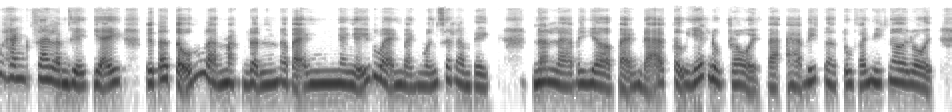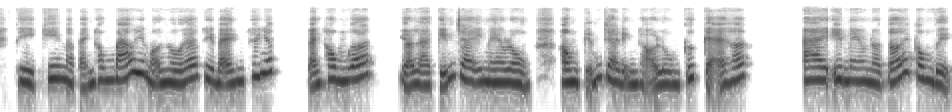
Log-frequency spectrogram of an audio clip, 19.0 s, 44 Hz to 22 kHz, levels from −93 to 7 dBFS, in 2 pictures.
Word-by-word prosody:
hăng 295 -4 -1
say 275 -2 +1
làm 225 -4 +2
việc 200 -2 +1
vậy, 205 +4 +2 0.2
người 220 - +3
ta 280 +5 +3
tưởng 355 - +2
là 240 -7 +1
mặc 215 +1 +2
định 205 +1 0
là 225 - -2
bạn 195 - -1
ừm, 215 +1 +3
ngày 215 -1 +2
nghỉ 200 +6 0
của 320 - +1
bạn 205 -7 +1
bạn 190 0 -4
vẫn 190 +3 -2
sẽ 245 +4 -4
làm 205 -5 -2
việc. 180 -2 -2 0.4
Nên 230 +2 +3
là 200 -5 -1
bây 215 0 0
giờ 200 -6 +1
bạn 195 +2 -2
đã - - -2
tự - - -2
giác 290 +6 +1
được 265 -6 +1
rồi 205 -2 -3
và, 175 -1 -4
à, 180 -1 -5
biết 235 +4 -1
là 215 -4 -3
tui 205 +1 -2
phải 200 +2 -1
nghỉ 225 -2 +1
ngơi 230 -4 0
rồi, 190 -3 -1 0.4
thì 225 -4 +2
khi 280 0 +3
mà 255 -5 +1
bạn 180 +6 -2
thông 260 +2 -2
báo 265 +5 +3
với 390 -2 +7
mọi 250 - +1
người 225 -1 +3
á, 285 +3 +2
thì 260 -4 +1
bạn 220 +3 +1
thứ 315 - +2
nhất, 395 +4 +2 0.3
bạn 195 +3 0
hông 265 -1 +3
có, 270 - +3 0.5
gọi 190 0 +2
là, 195 -2 0
kiểm 195 - -1
tra 290 -6 +2
email 230 -1 +2
luôn, 215 -4 +2 0.3
hông 230 -1 +4
kiểm 245 +6 -2
tra 280 -6 +2
điện 210 -1 0
thoại 210 - -4
luôn, 205 0 0
cứ 285 - +2
kệ - - 0
hết. 285 +6 +1 0.5
Ai, 255 0 +2
email 250 -2 0
nào, 215 -3 0
tới 270 - +2
công 270 -4 +2
việc, 200 -6 0
225 Hz, 250 wpm, -23 LUFS, 205-260 Hz, 0.5 s, với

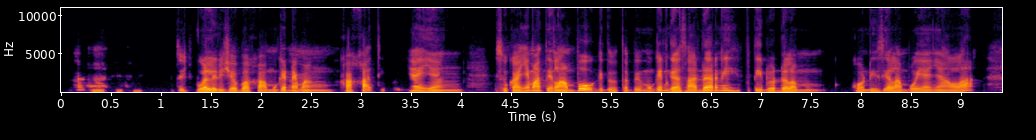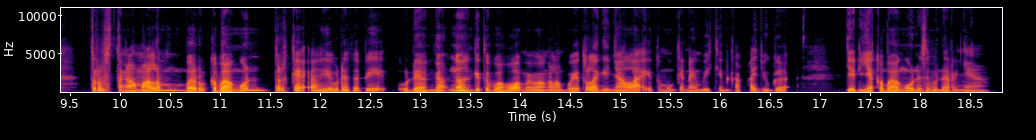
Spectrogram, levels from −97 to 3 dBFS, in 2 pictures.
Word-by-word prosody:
Nah, 150 -2 -8 0.7
itu 195 - -7 0.2
boleh 160 0 +7
dicoba 170 +3 +3
Kak, - - +2
mungkin 175 +7 0
emang 145 -5 -2
Kakak 200 +8 +2
tipenya 165 +5 -3
yang 155 -5 -1 0.5
sukanya 165 +4 +1
matiin 195 -3 +5
lampu 180 +9 +7
gitu, 150 -2 -6
tapi 185 +5 -6
mungkin 195 +3 -1
nggak 145 -1 +4
sadar 185 +7 +6
nih, 215 -3 -2
tidur 165 0 -1
dalam 160 +3 0 0.3
kondisi 160 +3 -1
lampunya 165 -1 0
nyala. 150 -2 0 0.6
Terus, 215 +3 -1
tengah 180 -1 -1
malam 225 +11 +1
baru 180 0 +3
kebangun, 195 +10 +3
terus, 265 -2 -1
kayak, 205 -3 +1
"Ah, 205 - -2
ya 175 - -3
udah," 170 +5 -3
tapi, 205 +4 -5
udah 160 -3 -2
nggak 155 +1 -2
ngeh 210 +3 +5
gitu, 170 - -5
bahwa 160 +7 +3
memang 155 -2 -4
lampunya 150 +3 -5
itu - - -11
lagi 165 -5 -2
nyala, 160 +4 -1
itu - - -14
mungkin 170 0 -13
yang 170 - -10
bikin 145 0 -11
Kakak, 145 +6 -9
juga 140 -3 -7 0.6
jadinya 145 +6 -1
kebangun 170 0 0
sebenarnya. 135 -5 -8
165 Hz, 170 wpm, -21 LUFS, 150-190 Hz, 0.7 s, boleh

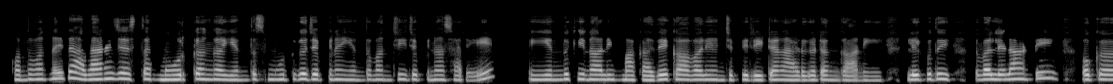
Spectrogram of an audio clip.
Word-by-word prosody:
కొంతమందైతే 240 +6 0
అలానే 240 +3 +3
చేస్తారు. 245 -1 0
మూర్ఖంగా 225 +1 +2 0.2
ఎంత 205 +2 -8
స్మూత్‌గా 230 +1 0
చెప్పినా, 230 0 0
ఎంత 200 +2 -7
మంచిగా 220 +2 -4
చెప్పినా 220 -1 -3
సరే, 185 -3 -6 0.7
"ఎందుకు 220 +3 -1
ఇనాలి? 225 0 +2
మాకదే 210 +1 +2
కావాలి" 220 0 +1
అని 205 - -6
చెప్పి 215 +1 -1
రిటర్న్ 210 +1 +1
అడగటం 205 +1 0
గాని, 195 -1 -4 0.4
లేకపోతే 240 +3 +3 0.4
వాళ్లెలా 230 +1 +5
అంటే 260 +5 -3 0.5
ఒక 220 - -16
225 Hz, 130 wpm, -22 LUFS, 210-235 Hz, 0.7 s, వాళ్లెలా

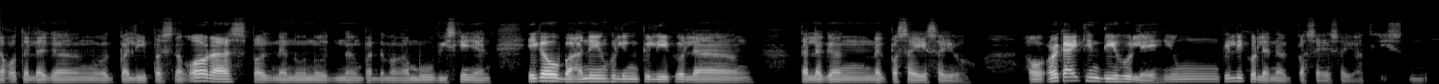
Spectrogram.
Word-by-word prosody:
ako 110 0 -5
talagang 105 0 -5 0.2
magpalipas 105 +1 -5
ng 110 - -4
oras 130 -1 +4
'pag 110 0 -3
nanonood 105 -1 -6
ng 100 0 -8
mga 100 0 -9
movies 100 0 -6
ganyan, 105 -4 -2 0.4
ikaw 155 +1 +8
ba? 125 -1 +3
Ano 140 - +4
yung 140 0 +3
huling 130 -2 -2
pelikulang 110 -3 0 0.5
talagang 110 0 -3
nagpasaya 105 -1 -2
sa'yo? 85 -3 -7 0.6
O 115 0 -1
or - - +8
kahit 175 +1 +9
hindi 140 -4 +4
huli, 100 -9 0 0.2
yung 125 0 -9
pelikula 140 -9 -2
na 95 -1 -8
nagpasaya 90 -1 -9
sa'yo 80 -1 -12
at - - -24
least. - - -13
Mm. 85 -1 -23
110 Hz, 140 wpm, -23 LUFS, 100-125 Hz, 0.6 s, kahit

